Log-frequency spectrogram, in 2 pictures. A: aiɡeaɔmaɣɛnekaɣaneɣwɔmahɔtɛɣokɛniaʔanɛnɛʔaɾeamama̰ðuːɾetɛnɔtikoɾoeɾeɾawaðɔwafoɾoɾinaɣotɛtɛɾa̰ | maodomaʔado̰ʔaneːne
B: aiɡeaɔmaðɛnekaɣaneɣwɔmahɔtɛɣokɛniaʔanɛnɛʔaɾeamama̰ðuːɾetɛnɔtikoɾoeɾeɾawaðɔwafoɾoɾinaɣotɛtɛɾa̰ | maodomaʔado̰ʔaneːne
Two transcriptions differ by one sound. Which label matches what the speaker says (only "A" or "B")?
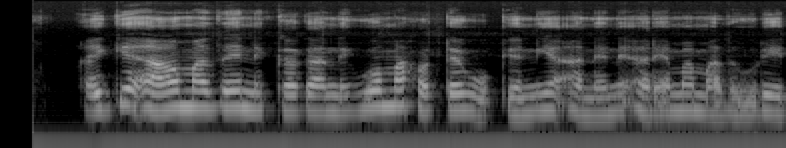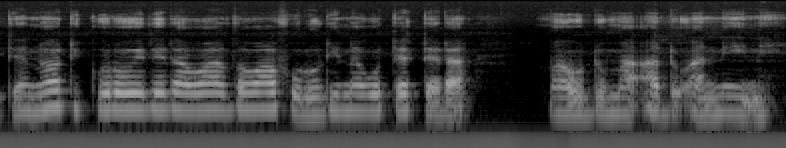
B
